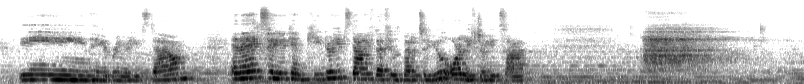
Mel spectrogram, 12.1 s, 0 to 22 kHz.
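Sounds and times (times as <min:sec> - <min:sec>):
woman's breathy exhale: 0:08.2 - 0:11.6.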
